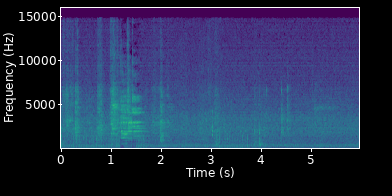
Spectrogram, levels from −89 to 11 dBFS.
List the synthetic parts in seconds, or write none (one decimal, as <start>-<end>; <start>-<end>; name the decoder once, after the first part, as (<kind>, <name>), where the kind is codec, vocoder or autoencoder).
0.0-2.3 (vocoder, BigVGAN v2); 3.2-6.0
